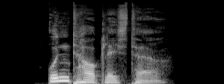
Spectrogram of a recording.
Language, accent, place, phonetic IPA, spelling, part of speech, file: German, Germany, Berlin, [ˈʊnˌtaʊ̯klɪçstɐ], untauglichster, adjective, De-untauglichster.ogg
- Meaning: inflection of untauglich: 1. strong/mixed nominative masculine singular superlative degree 2. strong genitive/dative feminine singular superlative degree 3. strong genitive plural superlative degree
